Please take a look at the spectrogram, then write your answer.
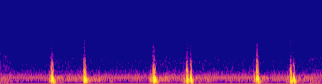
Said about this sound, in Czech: a představte si, že některé děti uh, si pamatují dokonce těsně před porodem, jak znělo srdíčko maminky. Protože normálně, když to poslouchá lékař, tak slyší tudum, tudum, tudum, ale když to prý slyší miminko, tak slyší š, š, š, š.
